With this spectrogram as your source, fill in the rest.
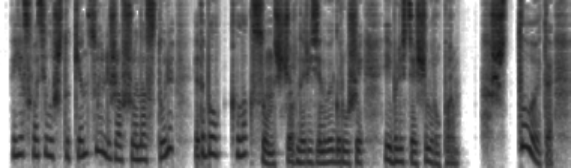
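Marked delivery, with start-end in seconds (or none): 6.6-7.4 grudging, grumbling tone. The narrator picks up a horn and asks the gorilla, grumbled. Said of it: "буркнула я".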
